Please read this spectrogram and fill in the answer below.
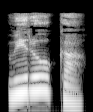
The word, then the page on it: ವಿರೋಕ: Kannada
